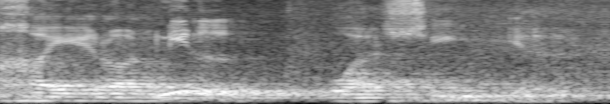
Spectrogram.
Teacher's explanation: mau tidak mau nunnya ini harus dikasrahkan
